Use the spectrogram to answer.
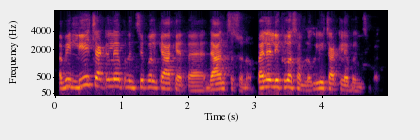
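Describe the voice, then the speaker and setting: Male chemistry teacher, bright voice, drawn-out dictation, dull lo-fi audio. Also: fairly high pitch, very animated. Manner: dictates slowly, repeating each phrase; mixes Hindi and English. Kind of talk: lecture with slow dictation.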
